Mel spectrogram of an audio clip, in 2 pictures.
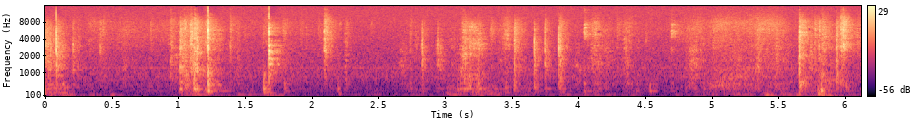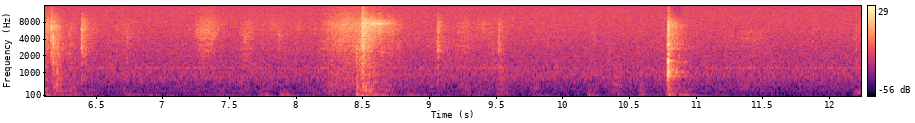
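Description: Portable 12 V fridge/freezer's plastic case bumping and scraping as it is pushed and settled into a dinette booth: a run of knocks and rubbing sounds, a longer scrape later on, and one sharp click near the end.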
